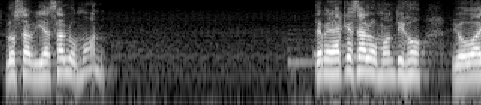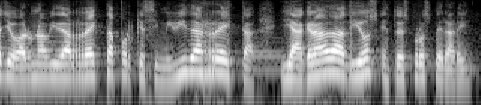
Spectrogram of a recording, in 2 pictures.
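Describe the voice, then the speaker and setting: High-voiced preacher, loud then hushed. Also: male voice, normal speed. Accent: Colombian Spanish. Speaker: pastor. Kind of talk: sermon. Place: church sanctuary.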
